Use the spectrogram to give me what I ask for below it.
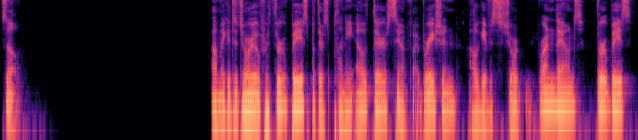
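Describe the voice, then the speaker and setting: A man giving a casual spoken beatbox tutorial, explaining in a relaxed, matter-of-fact way. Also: mid-range voice, moderate pace, pauses often, no echo, studio quality.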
